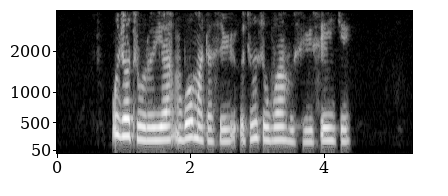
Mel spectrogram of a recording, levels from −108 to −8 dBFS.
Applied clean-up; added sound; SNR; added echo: none; none; none; none.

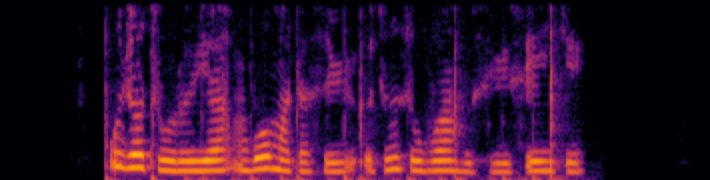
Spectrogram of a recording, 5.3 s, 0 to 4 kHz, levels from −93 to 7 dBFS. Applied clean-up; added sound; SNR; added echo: none; Dishes, pots, and pans; 19 dB; none.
